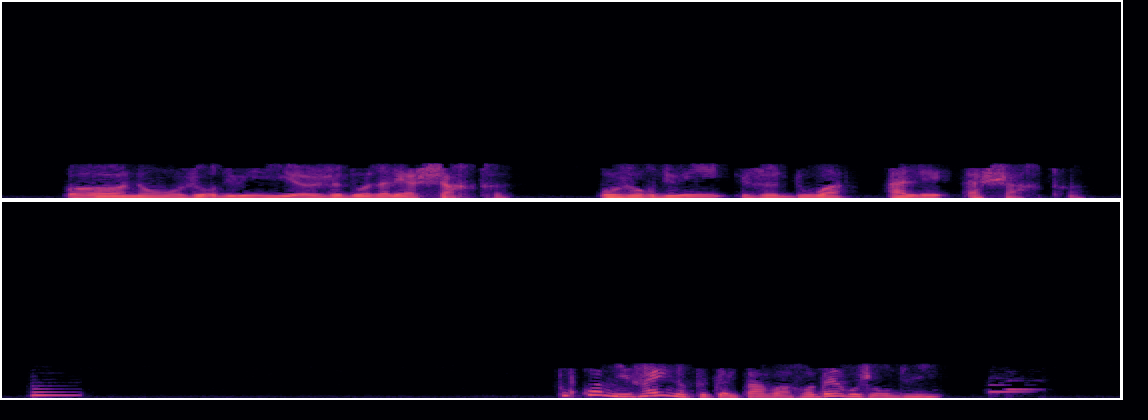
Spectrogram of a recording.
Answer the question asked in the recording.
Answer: Parce qu'elle doit aller à Chartres.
